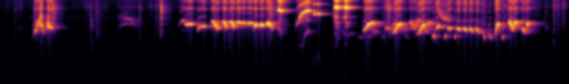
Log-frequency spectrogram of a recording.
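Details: White-rumped shama performing 'gacor' song with full 'isian' meant to raise birds' excitement: a single loud whistle, short pause, then long rapid trills and rattling whistled runs with a few high swooping notes.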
